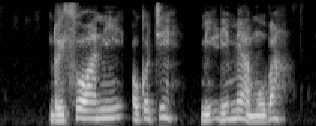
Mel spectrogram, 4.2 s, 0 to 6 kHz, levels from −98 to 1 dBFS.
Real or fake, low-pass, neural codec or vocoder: fake; 5.4 kHz; autoencoder, 48 kHz, 128 numbers a frame, DAC-VAE, trained on Japanese speech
